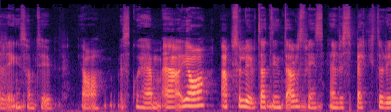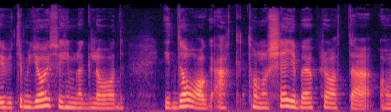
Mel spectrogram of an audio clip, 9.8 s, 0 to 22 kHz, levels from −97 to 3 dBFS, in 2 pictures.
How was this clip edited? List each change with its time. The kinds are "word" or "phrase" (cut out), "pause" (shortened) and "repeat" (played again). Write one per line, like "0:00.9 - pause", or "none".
0:01.6 - word
0:04.0 - word
0:07.9 - word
